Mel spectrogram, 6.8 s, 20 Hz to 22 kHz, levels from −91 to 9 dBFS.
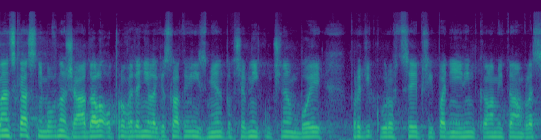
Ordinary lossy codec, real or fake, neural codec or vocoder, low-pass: Opus, 24 kbps; fake; vocoder, 44.1 kHz, 128 mel bands, Pupu-Vocoder; 14.4 kHz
